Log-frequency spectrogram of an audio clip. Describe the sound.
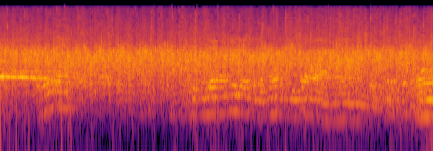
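Steady, dense applause from a group fills the whole stretch, loud and close, with faint voices and a few cheers mixed underneath the clapping.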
